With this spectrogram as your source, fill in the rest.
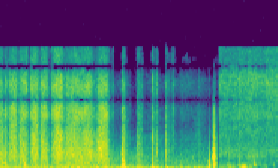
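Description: A gloved hand scrubs a small, soapy, bear-shaped pile rug lying on a plastic sheet with a white handheld brush. Steady, bristly rubbing fills the first half, then breaks into a few sharper, wetter strokes before fading to a quiet hiss.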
